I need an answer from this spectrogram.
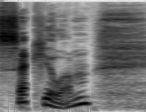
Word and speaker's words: saeculum: Anthony says the word that this caller is looking for is the Latin word saeculum, S-A-E-C-U-L-U-M, which in English is pronounced seculum.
